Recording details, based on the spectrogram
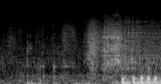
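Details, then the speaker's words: Kawasaki KLX110 with BBR intake, high-hour engine still holding compression, cold start with choke out after a couple throttle pumps: catches immediately and settles into quick even choked idle; healthy cold start. "fired right up garage has heated up so let's see if i can pull it off choked or not so you can hear still a little cold"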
